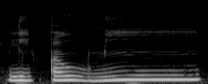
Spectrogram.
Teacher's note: ले जैसी आवाज़ नहीं आनी चाहिए, कसरा है, ली कौमी इदगाम गुन्ना के साथ, दो सेकेंड्स का टाइम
